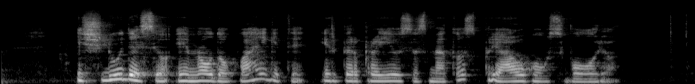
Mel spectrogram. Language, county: Lithuanian, Šiauliai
